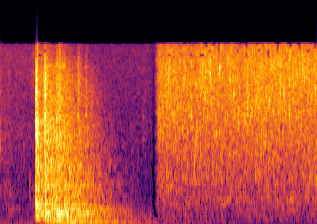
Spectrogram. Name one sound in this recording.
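A waterfall rushes and splashes outdoors.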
